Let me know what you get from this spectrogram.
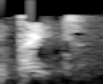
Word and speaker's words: pate: His dealings shall come down on his own pate. Had to change that did you know P-A-T-E actually is pronounced pat?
